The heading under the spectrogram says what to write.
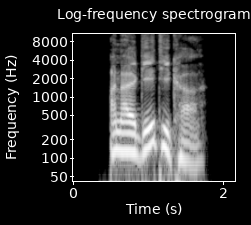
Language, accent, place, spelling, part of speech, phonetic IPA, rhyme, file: German, Germany, Berlin, Analgetika, noun, [analˈɡeːtika], -eːtika, De-Analgetika.ogg
- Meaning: plural of Analgetikum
